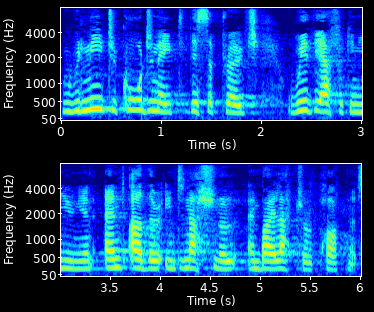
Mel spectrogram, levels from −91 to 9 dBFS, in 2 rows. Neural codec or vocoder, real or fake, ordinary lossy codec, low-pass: none; real; none; none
